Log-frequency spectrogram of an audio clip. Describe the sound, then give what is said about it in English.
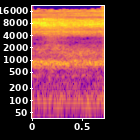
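Steady, loud hiss of a cannabis concentrate dab vaporizing, one continuous, even rush of noise with no breaks or changes across the brief moment. “What is that sound? It's the sound of my dabs evaporating,”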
